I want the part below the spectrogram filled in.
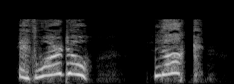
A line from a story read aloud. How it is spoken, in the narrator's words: she cried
